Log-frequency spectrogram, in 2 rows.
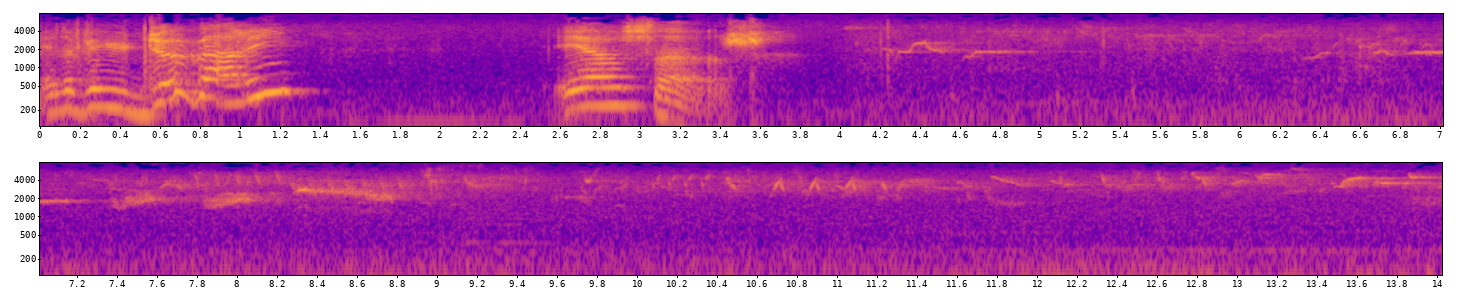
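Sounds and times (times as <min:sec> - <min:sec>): low outdoor rumble: 0:00.0 - 0:14.0
birds chirping and whistling: 0:03.5 - 0:14.0.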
